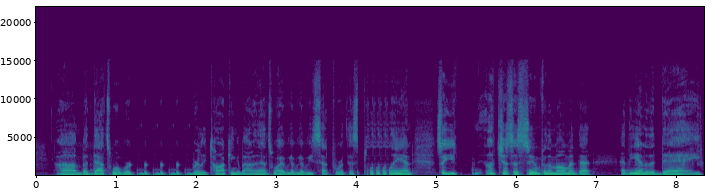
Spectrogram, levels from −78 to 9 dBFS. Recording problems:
audio stuttering; at 1 s, at 3 s and at 4 s

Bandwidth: 15 kHz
